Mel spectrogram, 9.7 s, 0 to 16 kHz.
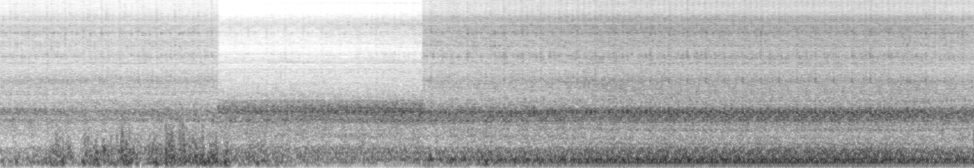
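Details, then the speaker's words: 2006 Ford E-450 Super Duty Blue Bird Handy Bus, 6.0 L diesel, started with starting fluid (starter sounds like it may need attention): engine settles into a steady, even idle clatter with no misses or knocks; it sounds really nice. "but the motor once it started it sounds really nice listen to"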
